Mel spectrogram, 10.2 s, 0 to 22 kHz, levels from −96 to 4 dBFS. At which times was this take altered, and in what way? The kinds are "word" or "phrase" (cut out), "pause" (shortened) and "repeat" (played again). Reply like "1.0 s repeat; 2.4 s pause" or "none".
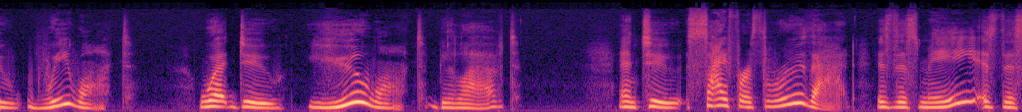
none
